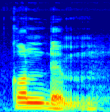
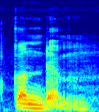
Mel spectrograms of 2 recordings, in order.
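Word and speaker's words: condemn: শব্দের শেষে এমএন থাকে শব্দের শেষে এমএন থাকলে এরপর কোন vowel I ই ও আই ও ইউ এ ই আই ও ইউ না থাকলে এন এর উচ্চারণ হয় না যেমন সলেম সলেম গুরু গম্ভীর হচ্ছে কনডেম কনডেম ড্যাম ড্যাম হাইম হাম আটাম এরকম শেষের এন উচ্চারিত হবে না আচ্ছা এম এন থাকলে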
